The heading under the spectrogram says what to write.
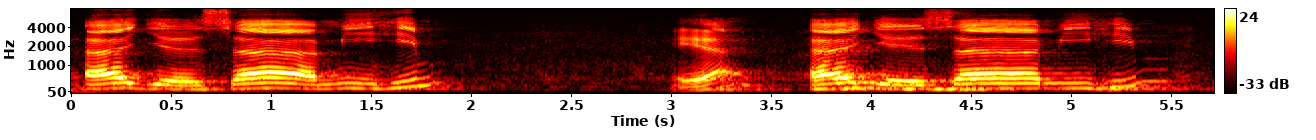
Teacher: Maka makhraj huruf jim itu di tengah lidah, maka pantulannya cukup di tengah lidah saja.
